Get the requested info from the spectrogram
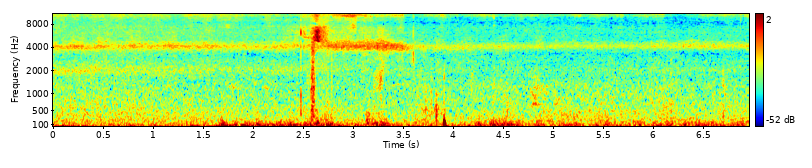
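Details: On a warm evening, cicadas in an olive tree drone in a constant high shrill while blind cats climb the branches to hunt them; a few sharp knocks and rustles cut through the buzzing.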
